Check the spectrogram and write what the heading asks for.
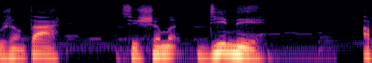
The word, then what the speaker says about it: dîner: Na França, a refeição da noite, o jantar, se chama dîner. A pronúncia é assim, ó, dîner.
